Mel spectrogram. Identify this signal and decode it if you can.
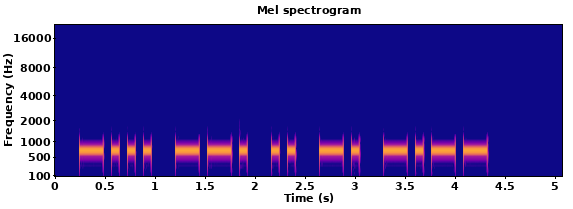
Morse code, heard as a keyed tone, about 15 wpm, 700 Hz. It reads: BGINY
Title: Code Groups - 5 Letters - 15wpm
